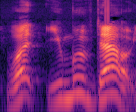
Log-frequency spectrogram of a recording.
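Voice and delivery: can't believe the nerve; answering the ex's controlling text in disbelief; incredulous. Real, not acted. Reacting to the ex's old text.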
